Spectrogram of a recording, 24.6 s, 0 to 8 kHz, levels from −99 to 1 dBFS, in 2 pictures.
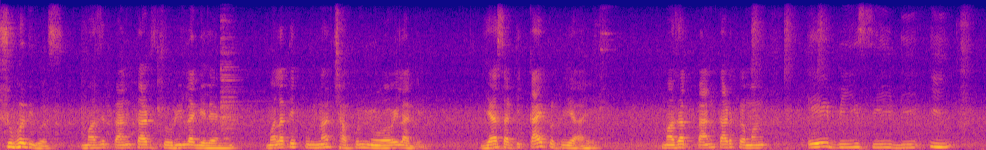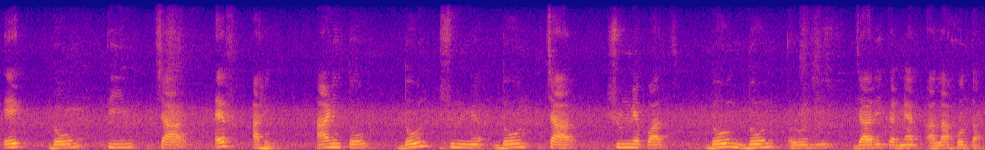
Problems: constant background noise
